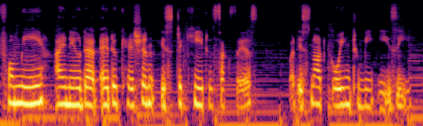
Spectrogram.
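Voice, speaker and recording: With faint music in the background, a woman speaks at a moderate pace with a Thai accent. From Thailand. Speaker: college student. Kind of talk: scripted personal story read. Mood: calm, earnest. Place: classroom. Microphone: lapel.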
